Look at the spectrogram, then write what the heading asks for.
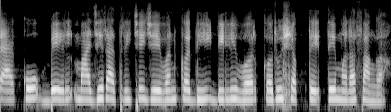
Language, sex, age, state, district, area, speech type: Marathi, female, 18-30, Maharashtra, Washim, rural, read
